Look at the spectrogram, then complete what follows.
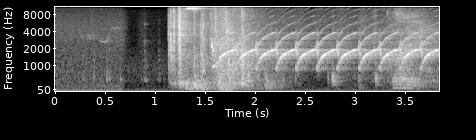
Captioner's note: alarm blaring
